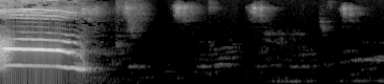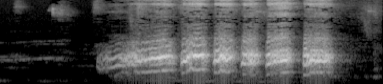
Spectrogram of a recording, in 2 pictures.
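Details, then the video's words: Hill myna imitating chicken sounds: a loud harmonic call with a falling end, a pause, then a rapid run of about eight clucking pulses in a hen-like rhythm, indoors. "Burung beo gacor fariasi suara ayam"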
